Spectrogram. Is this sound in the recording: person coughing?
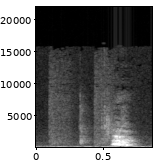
no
